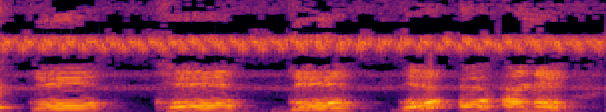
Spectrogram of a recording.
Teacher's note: जो क वर्ग होता है वह कंठ से बोला जाता है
